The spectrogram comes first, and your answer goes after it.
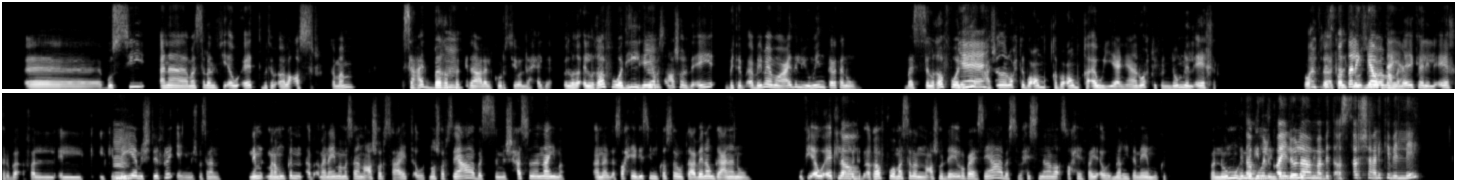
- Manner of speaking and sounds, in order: tapping
- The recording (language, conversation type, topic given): Arabic, podcast, إيه طقوسك بالليل قبل النوم عشان تنام كويس؟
